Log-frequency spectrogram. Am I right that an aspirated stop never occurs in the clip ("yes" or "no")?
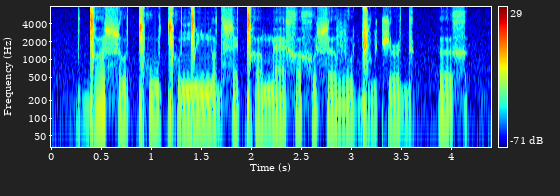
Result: no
